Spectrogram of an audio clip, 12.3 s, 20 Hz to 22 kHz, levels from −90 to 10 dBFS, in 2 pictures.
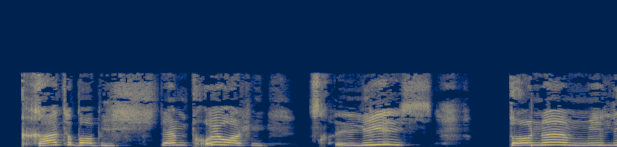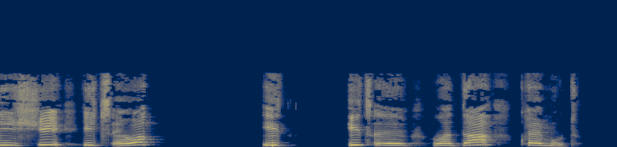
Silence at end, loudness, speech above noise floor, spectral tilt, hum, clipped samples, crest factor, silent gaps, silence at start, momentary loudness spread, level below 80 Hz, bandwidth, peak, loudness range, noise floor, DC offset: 0.4 s; -17 LUFS; over 73 dB; -1 dB/octave; none; under 0.1%; 18 dB; 2.99-3.09 s, 4.73-5.08 s, 7.82-8.78 s, 9.20-9.64 s, 11.29-11.37 s; 0.2 s; 11 LU; -60 dBFS; 11.5 kHz; 0 dBFS; 3 LU; under -90 dBFS; under 0.1%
